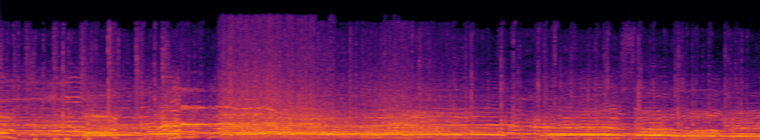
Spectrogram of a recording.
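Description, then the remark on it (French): Fans watching skier Tessa Wehrle's race on TV in a restaurant erupt in loud, sustained cheering and shouting at the finish, with overlapping whoops and yells filling the whole stretch without a break. “Petite frayeur pour débuter, mais très vite devant la télé, la confiance revient jusqu'à l'explosion finale.”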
